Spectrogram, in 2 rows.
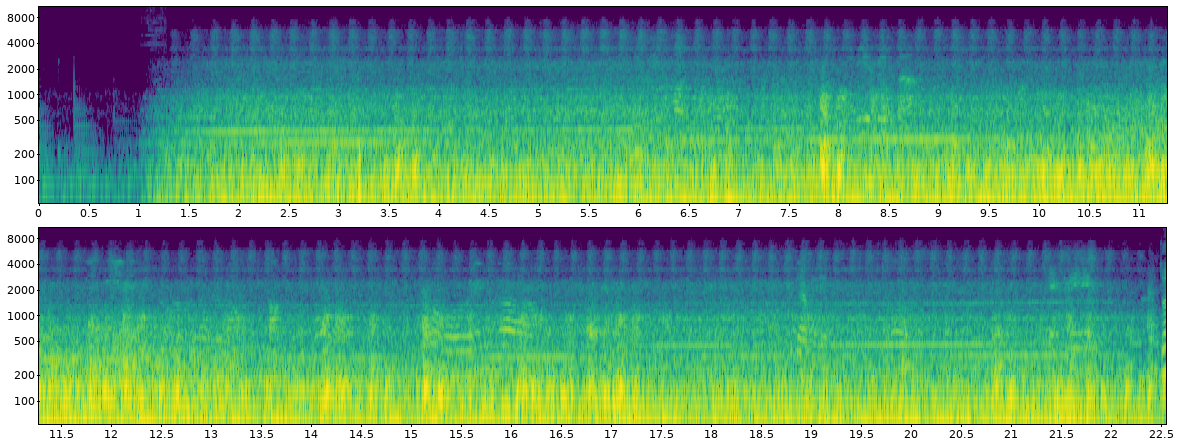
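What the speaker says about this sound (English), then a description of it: "The class 470 is a fast suburban train" A Class 470 fast suburban train runs on rails on a short branch line toward Tarragona, giving a steady, loud rolling rumble with faint clicks and rattles throughout.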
